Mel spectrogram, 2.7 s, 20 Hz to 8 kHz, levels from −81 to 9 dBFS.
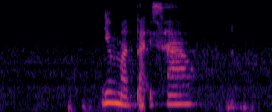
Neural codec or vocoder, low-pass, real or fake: vocoder, 22.05 kHz, 80 mel bands, HiFi-GAN; 7.2 kHz; fake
